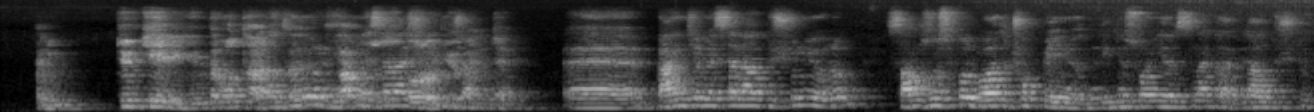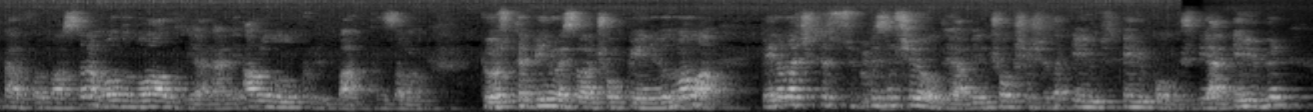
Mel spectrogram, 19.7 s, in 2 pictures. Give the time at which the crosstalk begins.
1.9 s

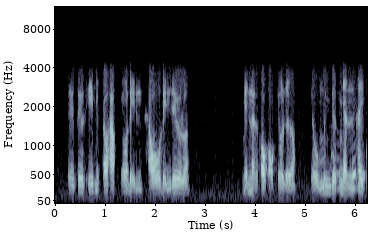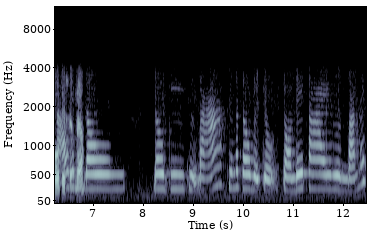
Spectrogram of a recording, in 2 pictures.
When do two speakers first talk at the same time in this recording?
5.5 s

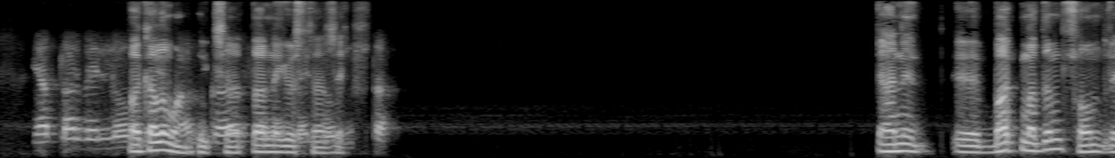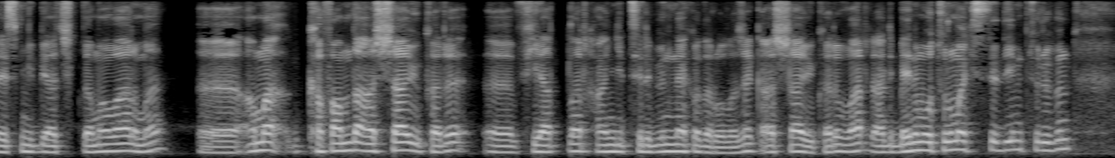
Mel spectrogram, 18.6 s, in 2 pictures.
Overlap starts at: 1.1 s

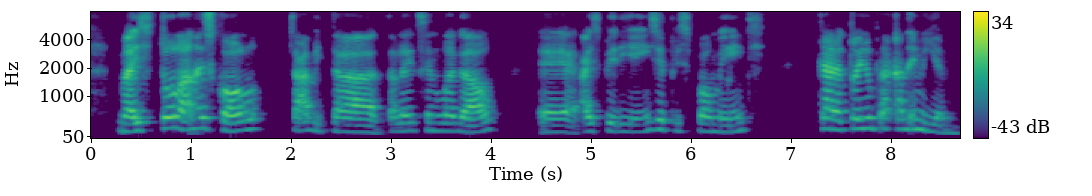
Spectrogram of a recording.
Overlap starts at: none

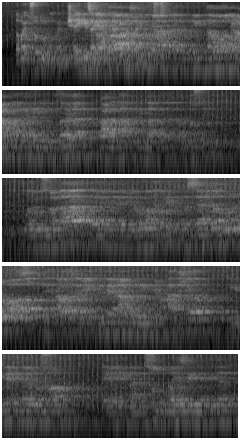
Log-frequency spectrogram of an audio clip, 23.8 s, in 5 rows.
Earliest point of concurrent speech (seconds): 1.6 s

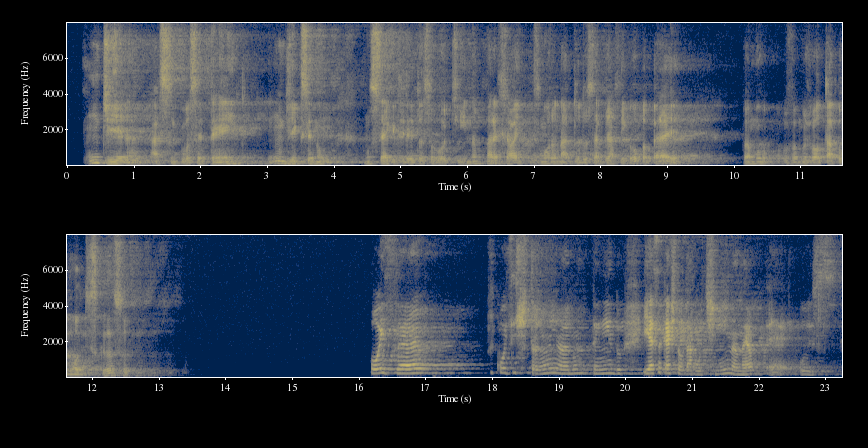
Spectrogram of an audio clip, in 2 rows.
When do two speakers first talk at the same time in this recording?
none

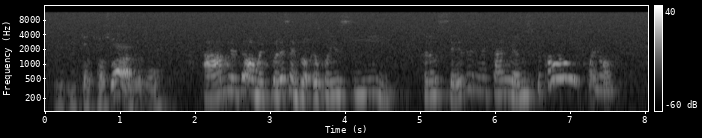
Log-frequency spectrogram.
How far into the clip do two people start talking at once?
none

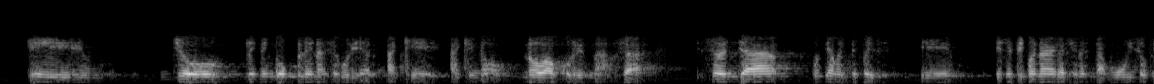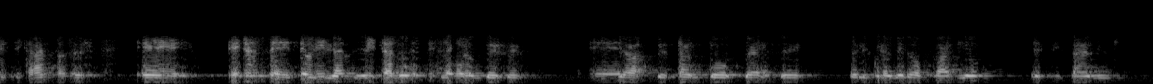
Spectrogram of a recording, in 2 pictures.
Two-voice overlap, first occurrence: 14.5 s

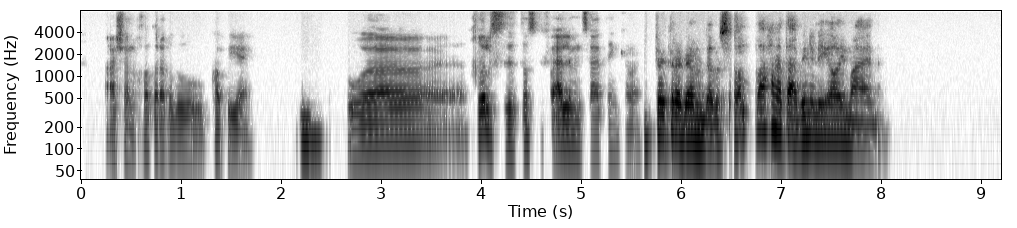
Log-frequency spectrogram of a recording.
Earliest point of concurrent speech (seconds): none

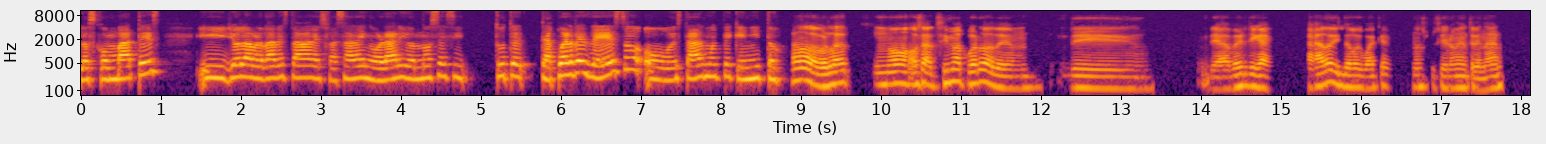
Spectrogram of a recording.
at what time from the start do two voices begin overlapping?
none

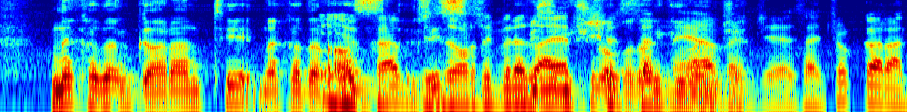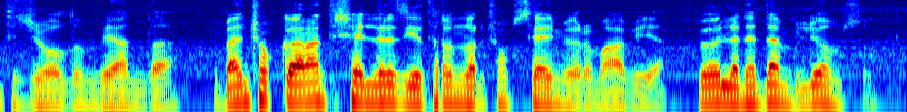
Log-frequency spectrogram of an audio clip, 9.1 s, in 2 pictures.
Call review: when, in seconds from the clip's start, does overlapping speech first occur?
1.6 s

